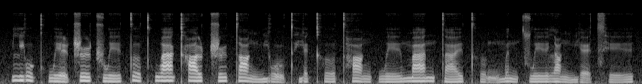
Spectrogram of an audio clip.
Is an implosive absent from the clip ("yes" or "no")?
yes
